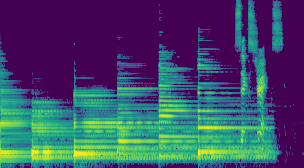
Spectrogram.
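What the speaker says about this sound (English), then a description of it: "on the guitar, it sounds like this when you strum slowly." Six-string guitar strummed slowly, a series of about five ringing chords each started by a soft attack and left to sustain and overlap, ending with a few brief higher plucks before silence.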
